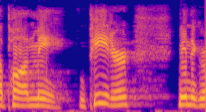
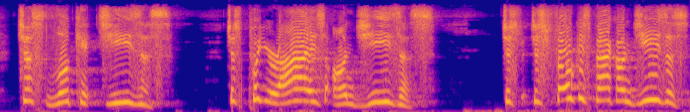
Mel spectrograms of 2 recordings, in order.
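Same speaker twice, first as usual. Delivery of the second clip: high, drawn-out, called-out urging voice; 5 semitones higher than usual. Imagining someone in the boat during the storm, the speaker acts out yelling. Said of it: "just yelling".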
